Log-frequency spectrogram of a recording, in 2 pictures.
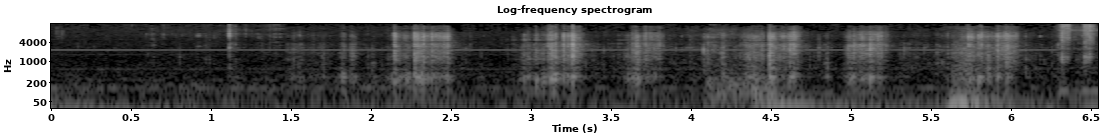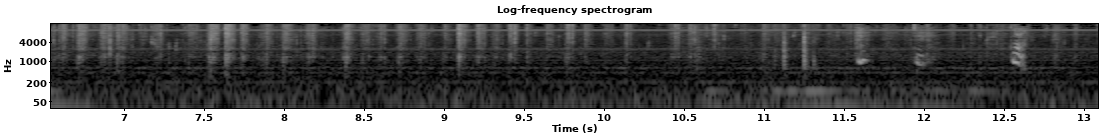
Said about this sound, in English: I didn't really swallow much of that. I was more chewing on it.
